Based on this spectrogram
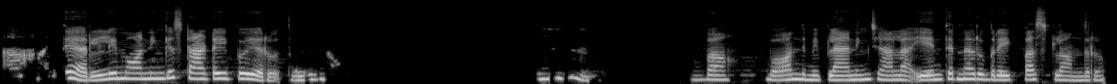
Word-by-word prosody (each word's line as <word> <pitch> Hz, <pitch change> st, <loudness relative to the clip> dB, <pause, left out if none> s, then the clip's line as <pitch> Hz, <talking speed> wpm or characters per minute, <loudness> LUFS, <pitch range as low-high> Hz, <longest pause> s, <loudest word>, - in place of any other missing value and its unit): ఆహా! -, -, -8 dB
అయితే, 400 Hz, -8 st, -5 dB
ఎర్లీ 215 Hz, +8 st, +3 dB
మార్నింగే 265 Hz, +3 st, +2 dB
స్టార్ట్ 260 Hz, -3 st, +2 dB
అయిపోయారు 255 Hz, -7 st, +3 dB
త్వరగా. 225 Hz, +5 st, -5 dB, 2.1 s
హుహు. 280 Hz, +4 st, -2 dB, 1.2 s
అబ్బా! 215 Hz, +1 st, -2 dB, 0.5 s
బావుంది 225 Hz, +3 st, +1 dB
మీ 210 Hz, -, 0 dB
ప్లానింగ్ 210 Hz, +3 st, +2 dB
చాలా. 210 Hz, -1 st, 0 dB, 0.2 s
ఏం 215 Hz, +2 st, +2 dB
తిన్నారు 250 Hz, -1 st, +2 dB
బ్రేక్‌ఫాస్ట్‌‌లో 210 Hz, 0 st, -2 dB
అందరూ? 190 Hz, +2 st, -5 dB
230 Hz, 90 wpm, -18 LUFS, 210-260 Hz, 2.1 s, ఎర్లీ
